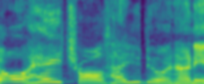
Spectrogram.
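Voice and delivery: cheerfully imitating mom answering the phone; a hint of mom picking up the phone, happy to hear her son; mom's greeting. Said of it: "and she'd say".

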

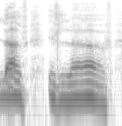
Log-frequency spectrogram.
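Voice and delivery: slow, drawn-out creepy voice; weird Magnotta voice. Retold or imitated. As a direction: stretch every word out slowly and strangely. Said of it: "that weird fucking voice like Magnotta".

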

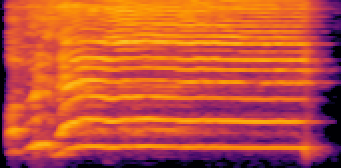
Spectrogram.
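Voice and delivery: very high, loud, stretched-out scream; hammed-up queen's shriek. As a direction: screech it out as an imperious queen. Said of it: "She's like".

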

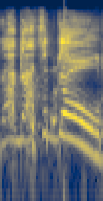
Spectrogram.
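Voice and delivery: very high, loud, drawn-out mock holler; whooping gold-strike cry; freaking out. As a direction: imitate an overjoyed prospector hollering. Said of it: "freaking out".

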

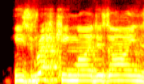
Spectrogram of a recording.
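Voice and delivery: high-pitched storybook screech; mildly acted screech of protest; mock screech. A narrator's reading. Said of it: "screeched Henry".

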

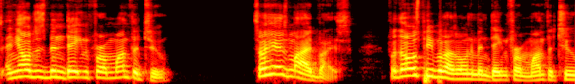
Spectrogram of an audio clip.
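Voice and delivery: ordinary talk, nothing marked

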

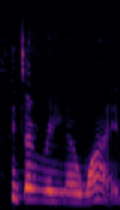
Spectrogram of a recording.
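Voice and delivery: high, loud, through laughter; laughing. Real, not acted. Vlogger amused by the villain's puzzling choice, laughing high and loud. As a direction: say it while cracking up. Laughing while commenting on the plot.

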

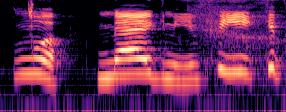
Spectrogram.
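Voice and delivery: French chef's kiss, slow and savoring. Acted. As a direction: kiss the fingers like a proud French chef. Chef's kiss over cake.

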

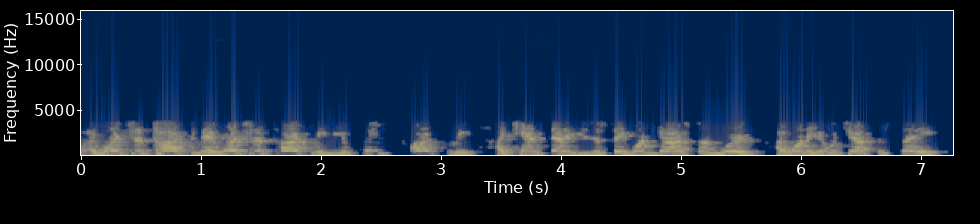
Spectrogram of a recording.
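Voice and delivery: high-pitched, exasperated begging; imitated pleading. TV character begs a gorgeous girl to talk, acted pleading.

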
